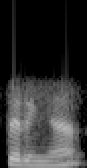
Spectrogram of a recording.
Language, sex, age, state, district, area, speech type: Tamil, female, 30-45, Tamil Nadu, Thoothukudi, rural, conversation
